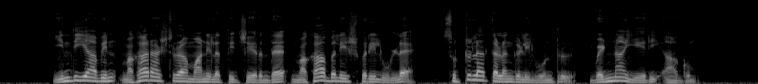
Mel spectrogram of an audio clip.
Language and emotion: Tamil, neutral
